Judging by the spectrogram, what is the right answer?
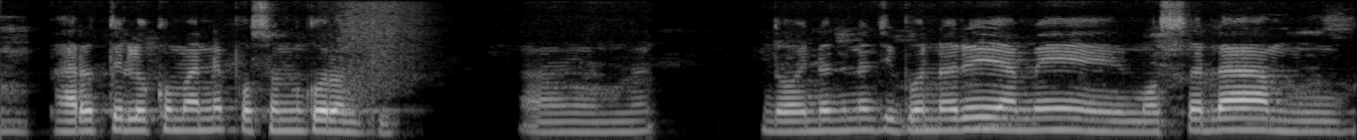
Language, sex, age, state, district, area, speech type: Odia, female, 18-30, Odisha, Puri, urban, spontaneous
